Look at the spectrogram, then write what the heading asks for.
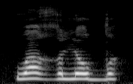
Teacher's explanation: غین کی ادائیگی حلق کے اوپر والے حصے سے ہے. کیونکہ غین حروف التفخیم میں سے ہے تو ہم یہ حرف کو بھاری آواز میں پڑھیں گے اور کیونکہ یہاں غین ساکن ہے تو ہمیں غین کو ظاہر کرنا ہے.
